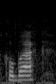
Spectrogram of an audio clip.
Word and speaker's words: Quebec: but you got Ontario I think you said Quebec a little bit wrong because it is French it's Quebec their capital is Quebec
